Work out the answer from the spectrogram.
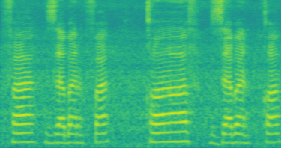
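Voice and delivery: slow, syllable by syllable letter drill; slow spelling drill. Shown as a demonstration. Teacher drilling zabar letters for pupils, slow and deliberate. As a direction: spell each letter out slowly for children. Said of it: "ہجے کر دیجئے".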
